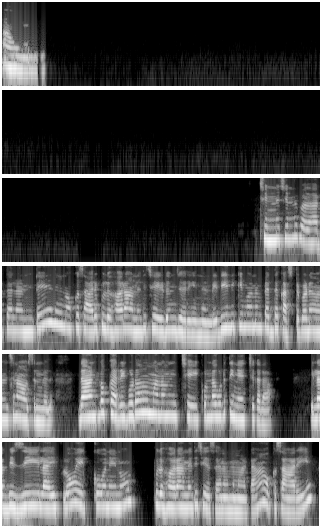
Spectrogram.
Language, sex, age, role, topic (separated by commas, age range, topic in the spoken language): Telugu, female, 25-29, guest, బాధలో ఉన్న వ్యక్తిని సంతోషపెట్టడానికి మీరు ఇంట్లో చేసిన ఏ వంటకం ఇస్తారు?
